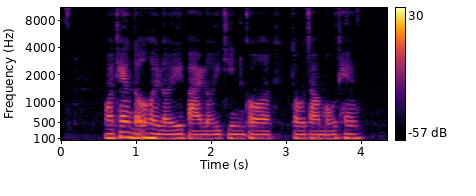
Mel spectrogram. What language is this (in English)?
Cantonese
